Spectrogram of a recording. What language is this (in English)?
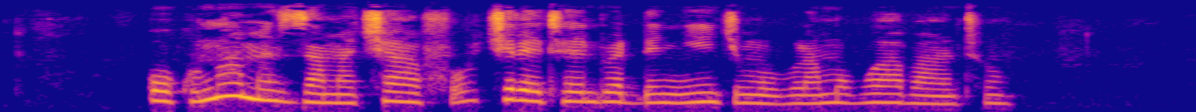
Ganda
